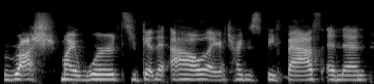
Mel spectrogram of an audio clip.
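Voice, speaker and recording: A woman who is not a native English speaker, a hiring manager giving loud, emphatic advice on a casual panel over a video call. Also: on the high side, little pitch movement, normal speed.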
